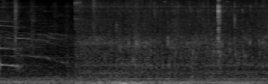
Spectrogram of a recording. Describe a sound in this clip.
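Soup bubbles and simmers in a pot.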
